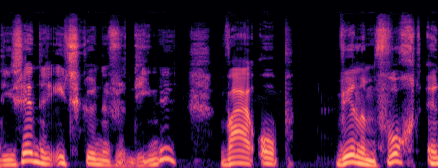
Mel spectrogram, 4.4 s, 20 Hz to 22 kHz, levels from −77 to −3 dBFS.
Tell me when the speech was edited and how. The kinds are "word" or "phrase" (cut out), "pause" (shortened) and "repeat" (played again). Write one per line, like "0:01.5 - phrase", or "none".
none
